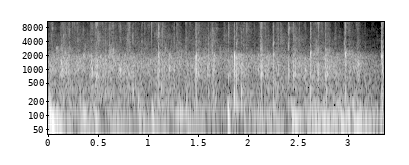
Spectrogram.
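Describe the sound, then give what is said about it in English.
An audience at a sponsored conference panel applauds to welcome a speaker, with brisk, dense hand clapping that stays fairly even and loud across a few seconds. “I'd like to ask you to put your hands together and welcome from AutoVen, Richard Carpentier, to say a few words.”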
